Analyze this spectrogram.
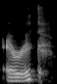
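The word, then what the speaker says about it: Arryk: And she sent one of her little minions off to contact Eric and Eric, which is two twins, both basically pronounced Eric, but one is spelled with an E and one is spelled with an A.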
